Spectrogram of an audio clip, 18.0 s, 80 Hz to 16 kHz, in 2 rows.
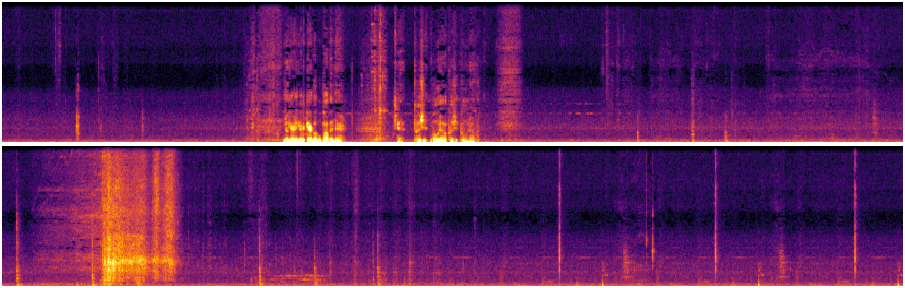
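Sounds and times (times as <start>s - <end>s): cable clicks and squishes: 9.9s - 13.8s.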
